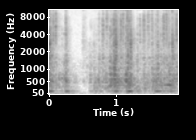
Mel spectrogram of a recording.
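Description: A sewing machine stitches a seam across the corner of a cross stitch Christmas pillow, its steady rapid whirring running close and continuous with slight swells in speed.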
